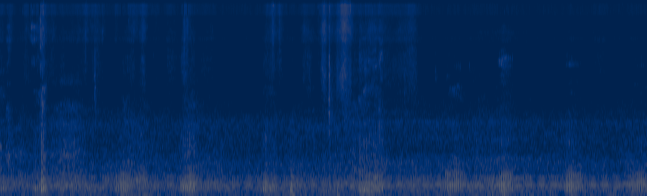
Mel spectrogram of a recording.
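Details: Domestic cat said to be in a bad mood, making a low rhythmic rumble that swells in bursts about every second and a bit, with faint handling noises.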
